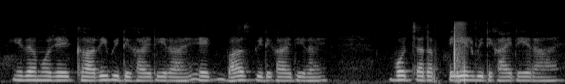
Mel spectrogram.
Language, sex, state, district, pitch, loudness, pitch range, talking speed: Hindi, female, Arunachal Pradesh, Lower Dibang Valley, 185 Hz, -26 LUFS, 180-195 Hz, 255 wpm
